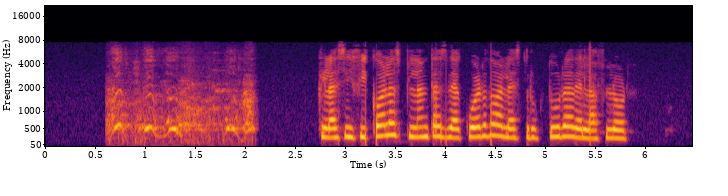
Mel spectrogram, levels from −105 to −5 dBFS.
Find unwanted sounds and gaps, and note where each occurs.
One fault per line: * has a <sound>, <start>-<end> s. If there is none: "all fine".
* has a bark, 0.6-2.1 s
